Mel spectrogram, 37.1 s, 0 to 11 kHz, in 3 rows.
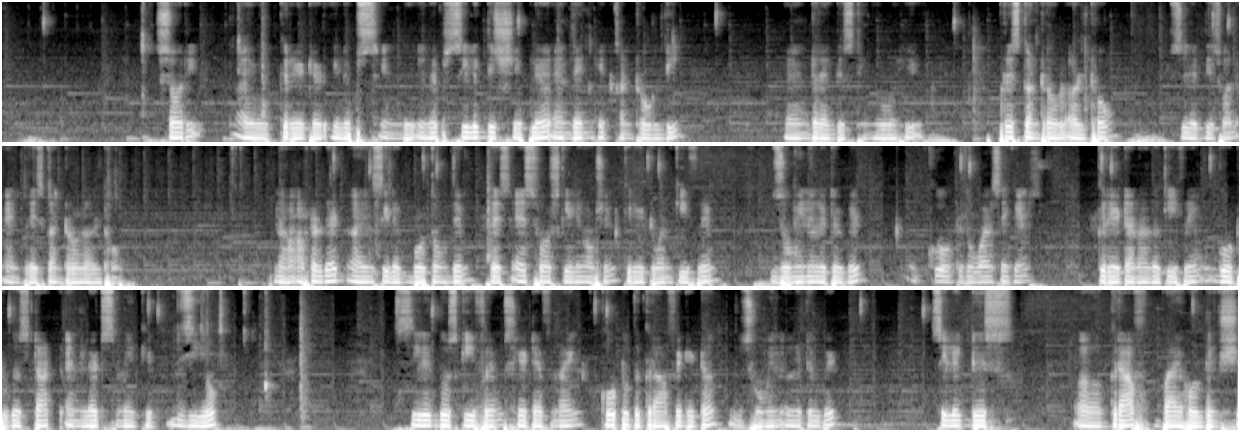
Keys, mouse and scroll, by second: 1.3 ctrl+z, 2.6 ctrl+z, 5.0 click, 6.4 ctrl+d, 7.1-10.7 drag, 10.7 ctrl+alt+Home, 12.1 click, 13.2 ctrl+alt+Home, 15.6 click, 17.5 s, 18.8 click, 19.9 =, 20.1 =, 21.9-26.2 drag, 27.2 Return, 28.6 click, 29.7 F9, 30.6 click, 32.0 =, 32.2 =, 33.3-36.4 drag, 36.6 click, 36.6-37.1 drag.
